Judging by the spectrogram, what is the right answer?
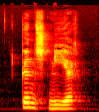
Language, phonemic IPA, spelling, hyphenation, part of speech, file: Dutch, /ˈkʏnst.nir/, kunstnier, kunst‧nier, noun, Nl-kunstnier.ogg
- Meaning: an artificial kidney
